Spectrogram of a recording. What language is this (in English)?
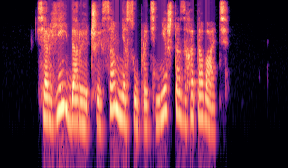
Belarusian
